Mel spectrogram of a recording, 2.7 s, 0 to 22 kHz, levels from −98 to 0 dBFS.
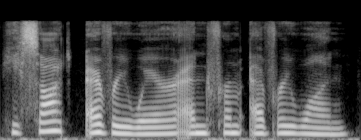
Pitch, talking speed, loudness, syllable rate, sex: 205 Hz, 155 wpm, -20 LUFS, 5.9 syllables/s, female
